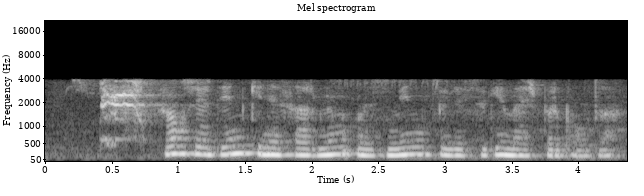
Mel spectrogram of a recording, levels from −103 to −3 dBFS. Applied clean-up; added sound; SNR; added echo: none; Livestock, farm animals, working animals; 8 dB; none.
